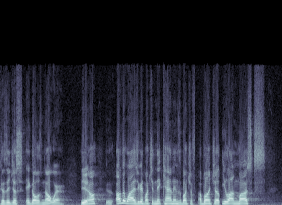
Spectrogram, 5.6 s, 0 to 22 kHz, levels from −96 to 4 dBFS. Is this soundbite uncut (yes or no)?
no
